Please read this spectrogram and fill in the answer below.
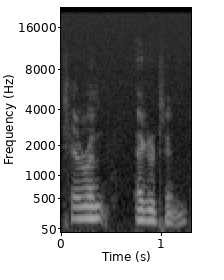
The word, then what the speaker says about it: Taron Egerton: Edgar? Did I say it right? Edgar? Egon, Mac Daddy. Anyway, the guy from Kingsman. Yes. I'm going to say it wrong until I say it wrong. Taron. That's it. Taron Egerton.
